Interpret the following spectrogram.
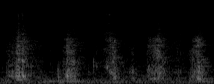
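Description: Someone chewing a crunchy snack mix of caramel popcorn and cereal pieces: faint crunches about two a second.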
